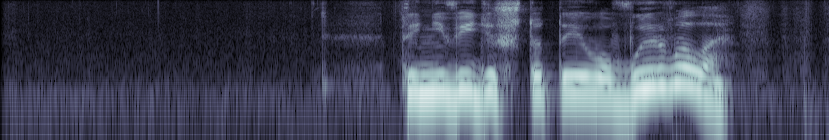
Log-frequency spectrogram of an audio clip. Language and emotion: Russian, angry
